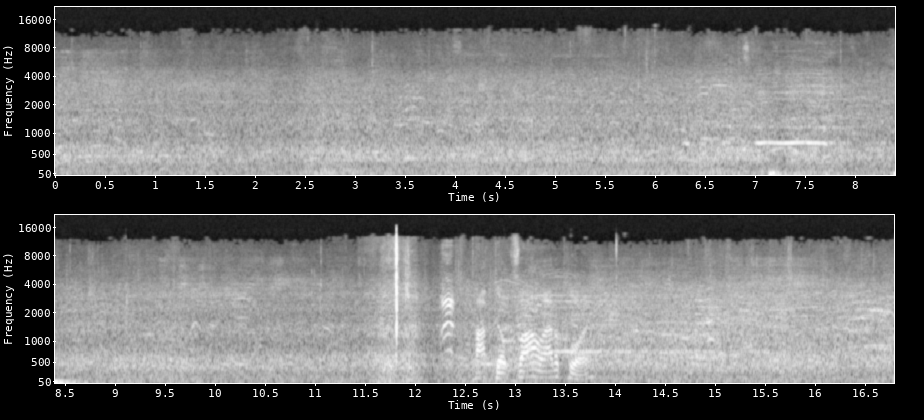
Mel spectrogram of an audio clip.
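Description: A crowd murmurs steadily in a large outdoor stadium.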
